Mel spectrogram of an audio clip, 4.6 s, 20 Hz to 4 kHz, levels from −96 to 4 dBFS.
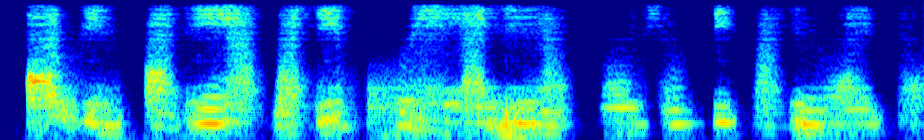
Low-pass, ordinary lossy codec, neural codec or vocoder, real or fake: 3.6 kHz; none; codec, 44.1 kHz, 0.9 kbps, DAC; fake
